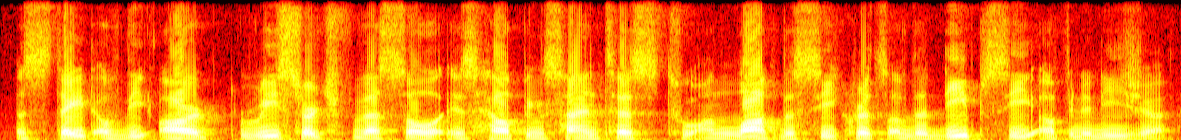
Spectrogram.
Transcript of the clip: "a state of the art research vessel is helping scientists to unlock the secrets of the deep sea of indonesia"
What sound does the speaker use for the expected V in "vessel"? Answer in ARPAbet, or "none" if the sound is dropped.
V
